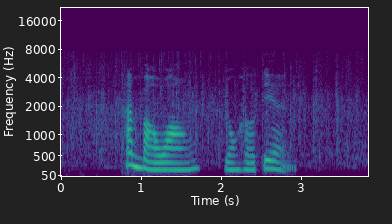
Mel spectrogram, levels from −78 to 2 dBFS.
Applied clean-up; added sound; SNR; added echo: none; Applause / Cheering; 18 dB; none.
